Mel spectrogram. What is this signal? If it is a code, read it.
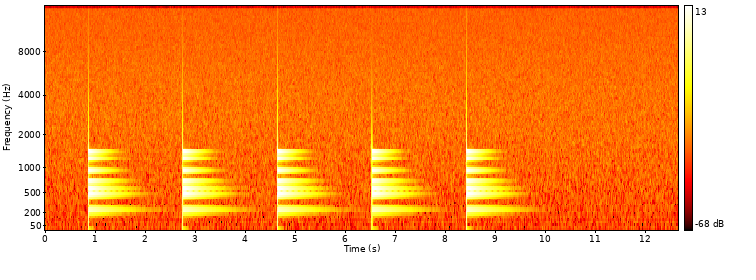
Clock strike, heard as a bell. 5. Five o'clock.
